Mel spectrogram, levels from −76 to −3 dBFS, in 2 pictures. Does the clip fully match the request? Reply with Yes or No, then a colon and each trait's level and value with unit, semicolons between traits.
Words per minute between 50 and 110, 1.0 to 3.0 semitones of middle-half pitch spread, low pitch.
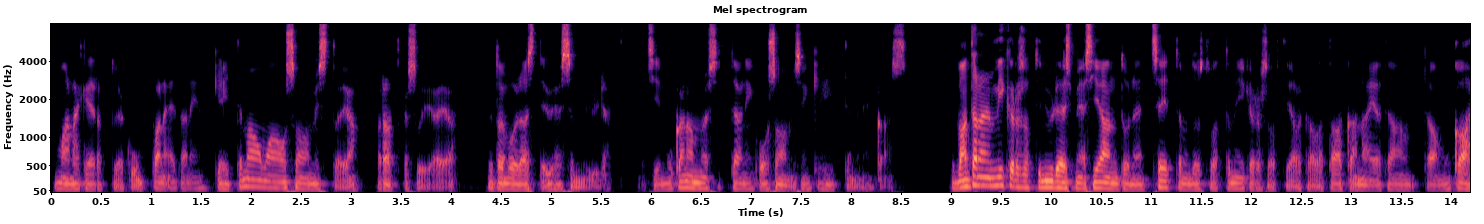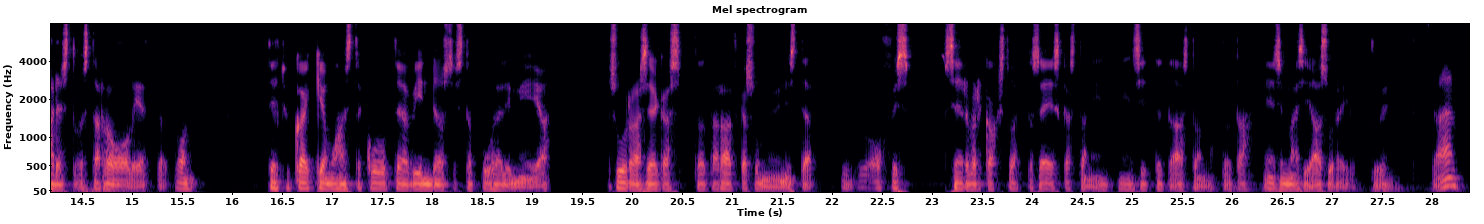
No: average, 145 wpm; average, 2.7 semitones; very low, 90 Hz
